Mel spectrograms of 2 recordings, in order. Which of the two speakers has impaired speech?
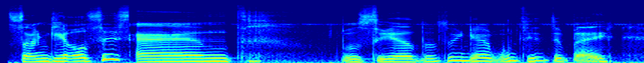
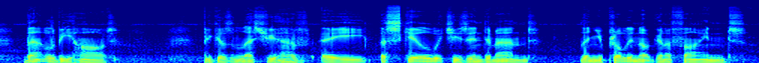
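The first: multiple sclerosis.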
